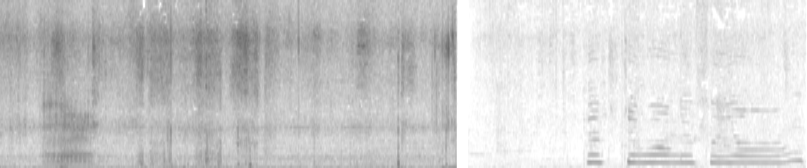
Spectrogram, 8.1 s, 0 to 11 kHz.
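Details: Household cat among three (tabby, Munchkin, Abyssinian), 29 February 2024, during treat feeding: after a noisy stretch of voices and clatter, a quiet gap, then a string of clear tonal meows, short then drawn out, ending with a rising lilt.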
